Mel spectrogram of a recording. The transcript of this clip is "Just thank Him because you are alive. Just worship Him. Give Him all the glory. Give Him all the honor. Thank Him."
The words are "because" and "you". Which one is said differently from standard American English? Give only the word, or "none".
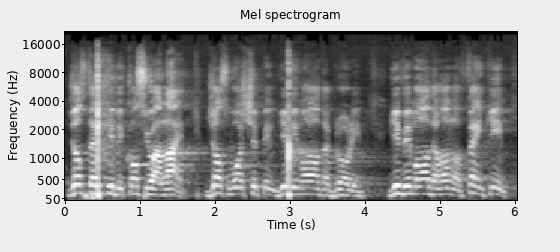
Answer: because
